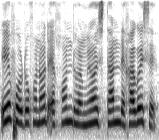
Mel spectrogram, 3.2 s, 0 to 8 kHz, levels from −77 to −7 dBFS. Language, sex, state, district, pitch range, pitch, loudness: Assamese, female, Assam, Sonitpur, 240-270 Hz, 255 Hz, -14 LUFS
